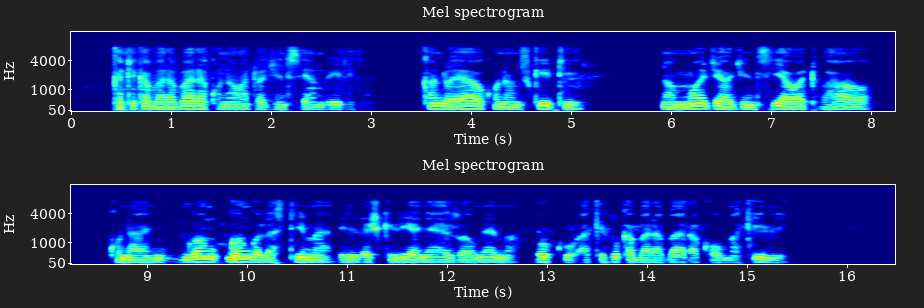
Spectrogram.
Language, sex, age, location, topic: Swahili, male, 18-24, Mombasa, government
